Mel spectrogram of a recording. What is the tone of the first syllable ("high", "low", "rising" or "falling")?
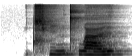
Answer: rising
